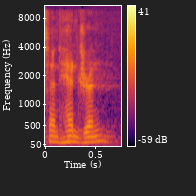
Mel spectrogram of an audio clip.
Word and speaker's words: Sanhedrin: Now, there was one time, typically, when the Sanhedrin, sometimes I've heard it pronounced Sanhedrin, when they want to try somebody, they could try a person.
